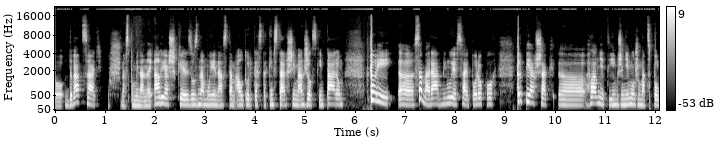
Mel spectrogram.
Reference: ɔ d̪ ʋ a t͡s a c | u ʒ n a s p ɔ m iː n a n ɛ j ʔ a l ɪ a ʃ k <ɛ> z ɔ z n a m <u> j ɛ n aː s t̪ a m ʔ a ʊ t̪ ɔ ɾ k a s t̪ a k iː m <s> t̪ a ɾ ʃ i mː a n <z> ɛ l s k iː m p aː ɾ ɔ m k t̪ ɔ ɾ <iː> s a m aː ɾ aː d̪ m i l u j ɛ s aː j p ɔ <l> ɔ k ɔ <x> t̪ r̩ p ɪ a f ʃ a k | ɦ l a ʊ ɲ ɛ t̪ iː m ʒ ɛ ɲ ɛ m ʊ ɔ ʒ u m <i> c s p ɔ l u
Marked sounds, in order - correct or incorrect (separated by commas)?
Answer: correct, correct, correct, incorrect, correct, incorrect, correct, incorrect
